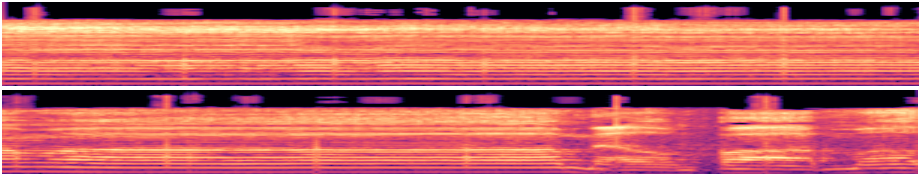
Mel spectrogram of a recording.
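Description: A man's voice holding one long, level vocal note, dropping slightly in pitch about three seconds in, then breaking into quick syllables near the end.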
